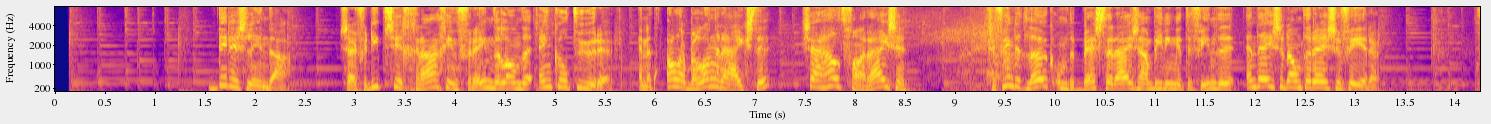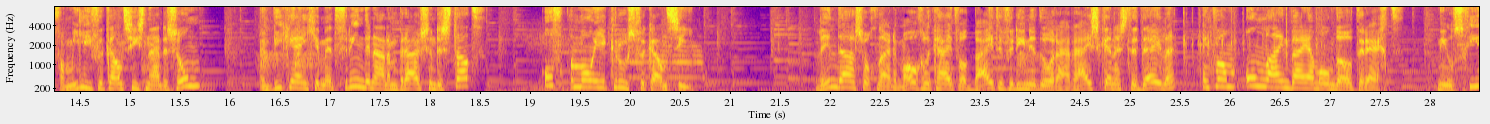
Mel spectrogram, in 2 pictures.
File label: dutch male upbeat explainer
